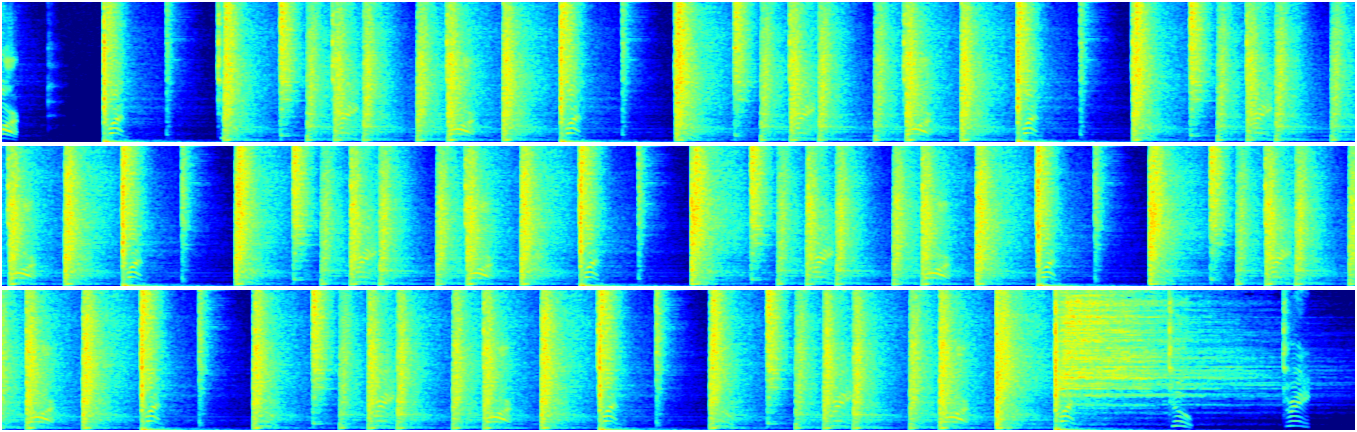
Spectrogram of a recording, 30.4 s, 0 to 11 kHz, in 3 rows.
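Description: Roland electronic drum kit played at 70 beats per minute: a rock groove with a syncopated snare-drum fill, repeated bar after bar, each bar opening with a heavy kick-and-cymbal hit about every three and a half seconds. A final cymbal crash rings out near the end and is cut off.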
